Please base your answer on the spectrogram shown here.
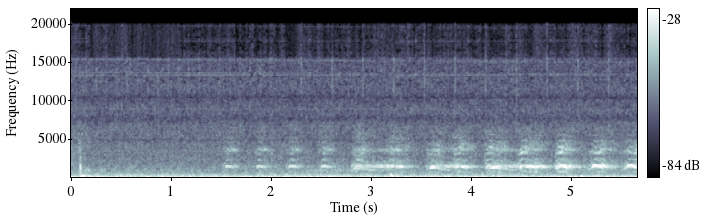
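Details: A huge flock of at least 60 crows gathers at a bird feeder in the morning, with many overlapping caws repeated in quick succession that build into a steady chorus, over a low rumbling background.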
